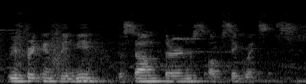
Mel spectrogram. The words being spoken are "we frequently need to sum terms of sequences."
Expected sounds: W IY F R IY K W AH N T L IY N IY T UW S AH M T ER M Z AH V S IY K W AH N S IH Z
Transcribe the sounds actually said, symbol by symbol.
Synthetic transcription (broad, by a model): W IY F R IY K W AH N T L IY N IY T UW S AH M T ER M S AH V S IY K W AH N S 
